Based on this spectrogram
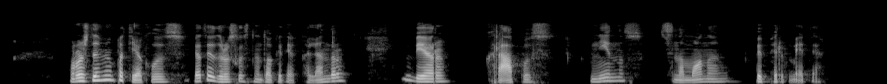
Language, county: Lithuanian, Kaunas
